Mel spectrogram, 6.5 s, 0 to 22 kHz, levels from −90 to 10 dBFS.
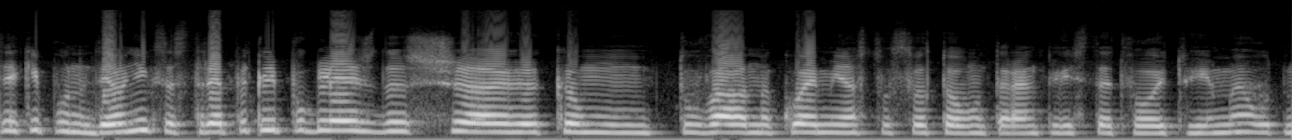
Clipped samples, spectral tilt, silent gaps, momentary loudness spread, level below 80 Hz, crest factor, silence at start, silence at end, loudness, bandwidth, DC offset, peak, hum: under 0.1%; -6.5 dB/octave; none; 7 LU; -58 dBFS; 12 dB; 0 s; 0 s; -14 LUFS; 8.4 kHz; 2%; -2 dBFS; none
